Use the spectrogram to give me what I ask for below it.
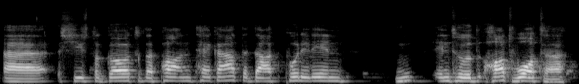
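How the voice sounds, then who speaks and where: A man playing a hesitant, dim nutritionist in improvised comedy, deadpan and speaking halting broken English. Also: a little high, lo-fi sound, natural voice. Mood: halting, solemn. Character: hesitant, dim nutritionist promoting an absurd diet.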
